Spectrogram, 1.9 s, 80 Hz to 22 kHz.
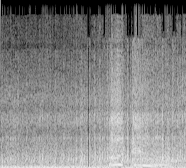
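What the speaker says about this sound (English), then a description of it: "let's downshift. 4, 3, 2." A Harley Davidson Sportster 48 rumbles loud and close as the rider shifts down through the gears, a heavy, steady engine roar with a voice briefly speaking over it near the end.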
